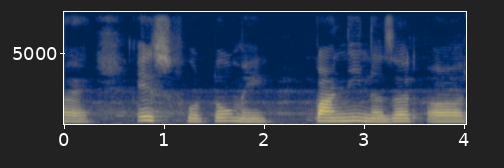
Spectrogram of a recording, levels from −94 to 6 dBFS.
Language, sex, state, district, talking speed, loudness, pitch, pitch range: Hindi, female, Madhya Pradesh, Umaria, 90 wpm, -21 LUFS, 220 Hz, 210-245 Hz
